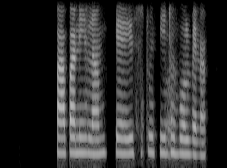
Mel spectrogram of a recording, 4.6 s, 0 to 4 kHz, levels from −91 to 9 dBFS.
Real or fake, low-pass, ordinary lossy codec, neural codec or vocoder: fake; 3.6 kHz; Opus, 16 kbps; autoencoder, 48 kHz, 32 numbers a frame, DAC-VAE, trained on Japanese speech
